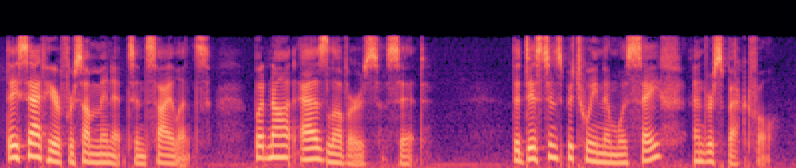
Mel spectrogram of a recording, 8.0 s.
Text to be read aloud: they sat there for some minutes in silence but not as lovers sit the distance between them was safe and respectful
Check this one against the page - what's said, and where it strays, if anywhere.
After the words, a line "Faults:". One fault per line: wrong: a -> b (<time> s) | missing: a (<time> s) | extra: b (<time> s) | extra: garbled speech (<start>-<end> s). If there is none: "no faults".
they sat here for some minutes in silence but not as lovers sit the distance between them was safe and respectful
Faults:
wrong: there -> here (0.5 s)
